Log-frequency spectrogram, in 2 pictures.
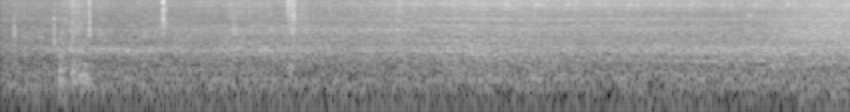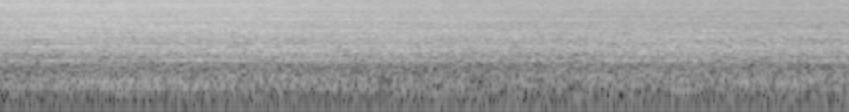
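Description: Vehicle engine idling steadily, growing a little louder after about five seconds, with a few light clicks in the first two seconds.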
